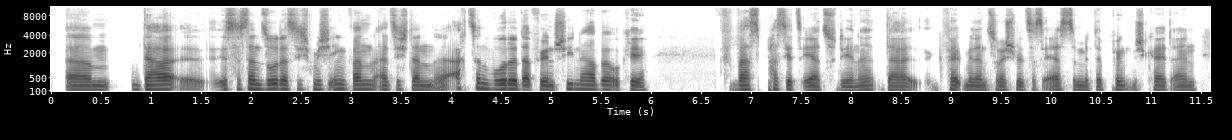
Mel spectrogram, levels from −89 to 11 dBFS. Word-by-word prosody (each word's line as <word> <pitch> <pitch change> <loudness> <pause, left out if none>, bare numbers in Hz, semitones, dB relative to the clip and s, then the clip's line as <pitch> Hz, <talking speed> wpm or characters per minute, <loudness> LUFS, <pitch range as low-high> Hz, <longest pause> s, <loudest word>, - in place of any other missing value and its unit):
Ähm, 115 -1 +2 0.2
da, 125 +2 +5
äh, 75 - -7
ist - - -2
es 135 - -2
dann 140 -1 +4
so, 140 +1 +4
dass 135 -2 +2
ich 135 - -7
mich 135 -1 -3
irgendwann, 130 -1 +1
als 120 +1 -3
ich 125 - -4
dann, 115 -1 0
äh, - - -7
18 155 -4 -2
wurde, 140 0 +8
dafür 120 0 +3
entschieden 135 +4 -2
habe: 130 0 +2
„Okay, 110 -3 0 0.7
f - - -19
was 125 0 +2
passt 130 -1 -7
jetzt 125 - -1
eher 110 -1 +2
zu - - -6
dir“, 100 0 -1
ne? 115 +3 -3
Da 110 -1 0 0.3
fällt - - 0
mir 115 - -1
dann 110 -1 0
zum 115 - -6
Beispiel 115 +1 -2
jetzt 110 -1 -6
das 105 - -3
1. 110 -1 -2
mit 110 -2 -5
der 110 - -1
Pünktlichkeit 115 -1 -4
ein, 110 +1 -4
120 Hz, 215 wpm, -23 LUFS, 115-130 Hz, 0.7 s, wurde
